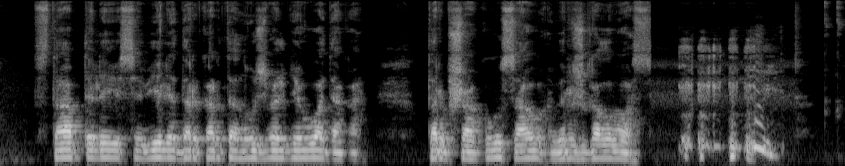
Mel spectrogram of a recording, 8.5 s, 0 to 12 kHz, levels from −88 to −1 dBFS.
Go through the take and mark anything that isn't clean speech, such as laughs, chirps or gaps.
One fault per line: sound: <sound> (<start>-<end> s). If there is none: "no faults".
sound: throat clearing (6.8-7.9 s)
